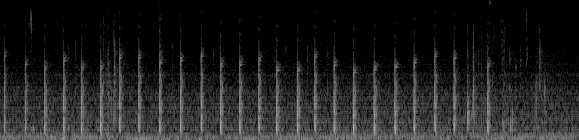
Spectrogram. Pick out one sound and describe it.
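A pickaxe chips rapidly at stone blocks.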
